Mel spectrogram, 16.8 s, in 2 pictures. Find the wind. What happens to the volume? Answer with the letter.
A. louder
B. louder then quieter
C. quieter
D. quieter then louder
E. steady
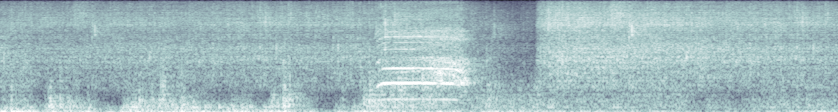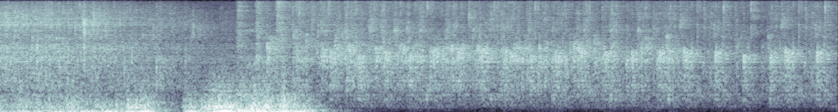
D.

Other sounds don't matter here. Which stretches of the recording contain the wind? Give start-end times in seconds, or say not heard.
0.0-11.5.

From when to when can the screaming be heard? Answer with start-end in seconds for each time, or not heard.
3.8-4.8.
